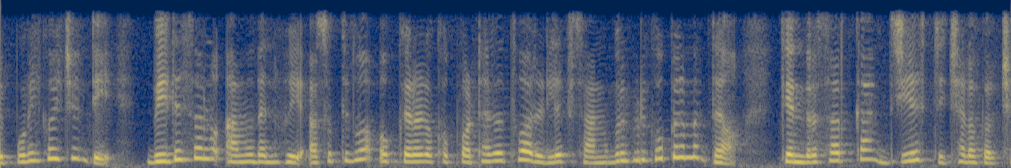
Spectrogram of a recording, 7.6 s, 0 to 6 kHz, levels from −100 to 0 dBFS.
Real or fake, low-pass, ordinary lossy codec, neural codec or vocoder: fake; 5.4 kHz; none; codec, 16 kHz, 0.8 kbps, ZipCodec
